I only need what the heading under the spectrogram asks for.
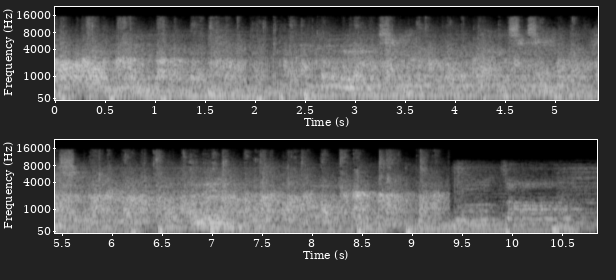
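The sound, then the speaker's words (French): A church audience applauds and cheers, a dense, loud wash of clapping and raised voices with a low sustained musical tone underneath, thinning slightly toward the end. “Que quelqu'un acclame le Seigneur.”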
